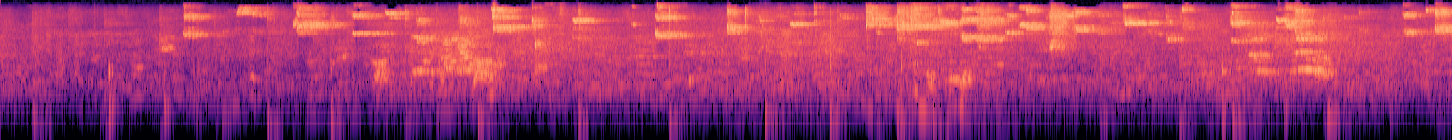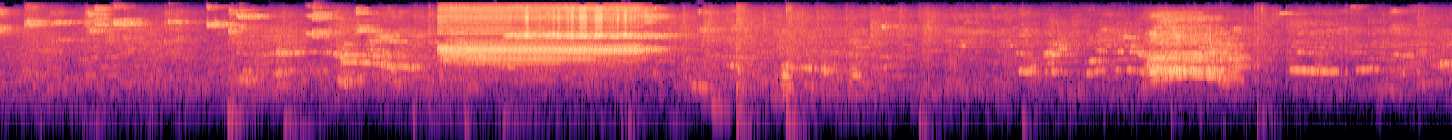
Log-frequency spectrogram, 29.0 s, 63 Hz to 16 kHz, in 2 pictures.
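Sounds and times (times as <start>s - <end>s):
voices in echoing hall: 0.0s - 29.0s
sneakers squeaking: 1.6s - 4.2s, 4.8s - 13.4s, 14.0s - 22.6s
loud steady tone: 18.9s - 21.2s.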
